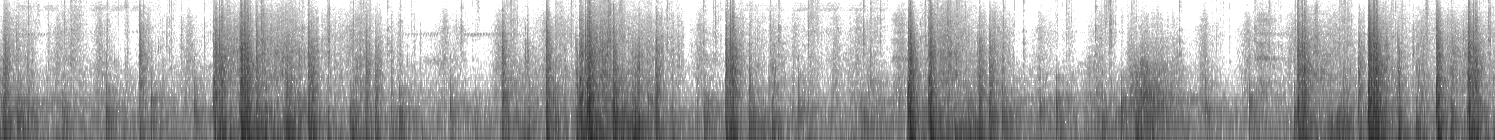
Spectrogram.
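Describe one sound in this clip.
A body drags and scrapes across a wooden floor.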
